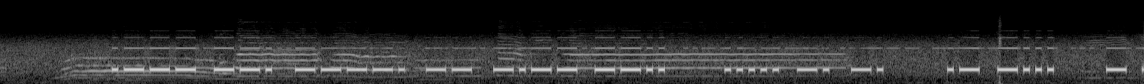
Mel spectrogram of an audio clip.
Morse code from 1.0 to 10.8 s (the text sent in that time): JG9MYZ 5NN AB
